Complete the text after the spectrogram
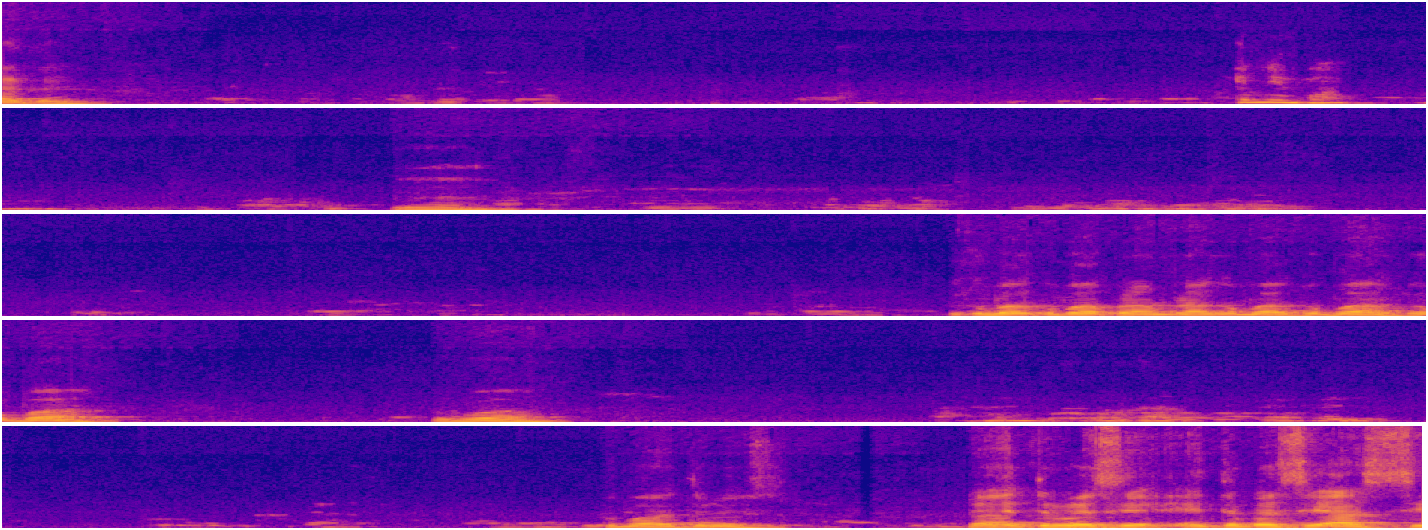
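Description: A man speaks calmly, heard through an online call microphone.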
